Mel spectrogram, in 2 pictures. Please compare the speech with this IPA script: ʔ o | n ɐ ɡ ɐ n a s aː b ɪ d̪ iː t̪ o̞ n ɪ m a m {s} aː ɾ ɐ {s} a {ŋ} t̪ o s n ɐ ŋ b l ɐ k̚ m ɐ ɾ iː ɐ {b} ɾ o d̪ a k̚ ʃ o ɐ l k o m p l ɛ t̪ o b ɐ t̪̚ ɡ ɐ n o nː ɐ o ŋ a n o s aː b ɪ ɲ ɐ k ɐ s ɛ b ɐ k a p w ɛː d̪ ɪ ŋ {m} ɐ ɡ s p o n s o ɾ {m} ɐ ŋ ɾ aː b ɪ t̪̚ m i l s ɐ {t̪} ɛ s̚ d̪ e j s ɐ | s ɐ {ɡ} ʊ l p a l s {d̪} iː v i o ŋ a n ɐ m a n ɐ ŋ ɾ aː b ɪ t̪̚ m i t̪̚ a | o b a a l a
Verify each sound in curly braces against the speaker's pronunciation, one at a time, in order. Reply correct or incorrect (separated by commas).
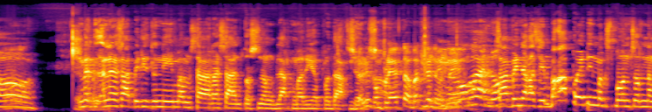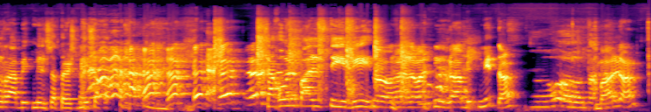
correct, correct, incorrect, incorrect, correct, incorrect, correct, incorrect, incorrect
